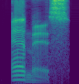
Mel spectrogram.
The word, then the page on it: airmiss: British English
